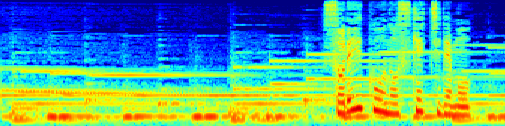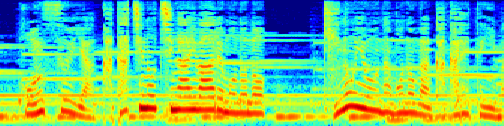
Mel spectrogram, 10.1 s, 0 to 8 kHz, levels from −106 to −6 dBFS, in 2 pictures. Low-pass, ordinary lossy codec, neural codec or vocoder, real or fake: none; none; none; real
